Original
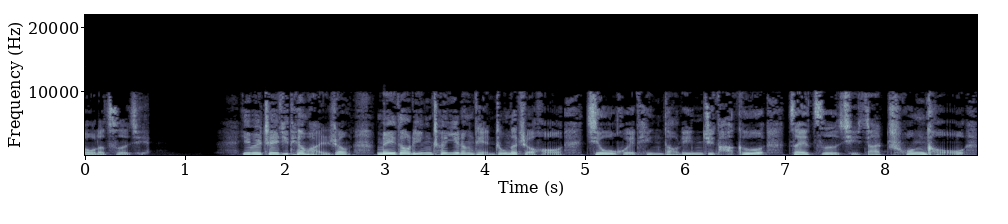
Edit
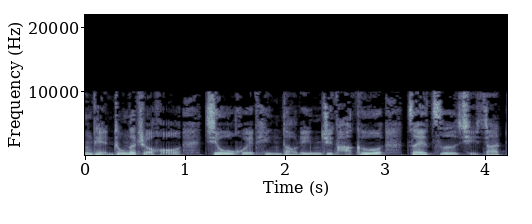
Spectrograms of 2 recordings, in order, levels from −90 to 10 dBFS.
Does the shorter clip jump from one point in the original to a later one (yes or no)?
no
